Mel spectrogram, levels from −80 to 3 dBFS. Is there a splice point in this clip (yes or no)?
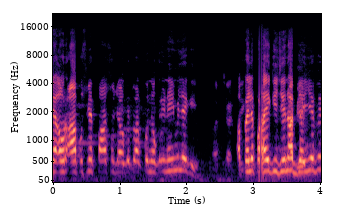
no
